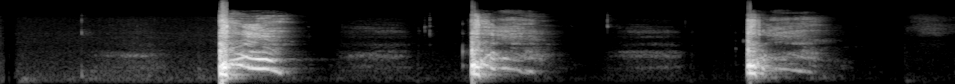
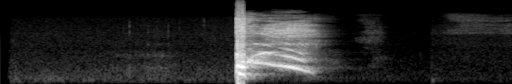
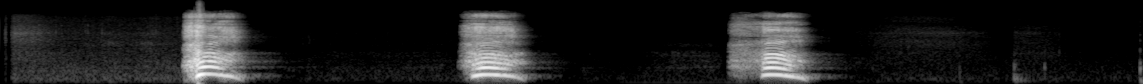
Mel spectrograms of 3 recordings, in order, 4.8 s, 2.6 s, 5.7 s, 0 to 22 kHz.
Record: {"three_cough_length": "4.8 s", "three_cough_amplitude": 32768, "three_cough_signal_mean_std_ratio": 0.24, "cough_length": "2.6 s", "cough_amplitude": 32768, "cough_signal_mean_std_ratio": 0.26, "exhalation_length": "5.7 s", "exhalation_amplitude": 32767, "exhalation_signal_mean_std_ratio": 0.26, "survey_phase": "beta (2021-08-13 to 2022-03-07)", "age": "65+", "gender": "Female", "wearing_mask": "No", "symptom_cough_any": true, "smoker_status": "Ex-smoker", "respiratory_condition_asthma": false, "respiratory_condition_other": false, "recruitment_source": "Test and Trace", "submission_delay": "0 days", "covid_test_result": "Negative", "covid_test_method": "LFT"}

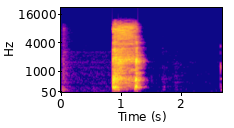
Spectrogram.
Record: {"cough_length": "2.7 s", "cough_amplitude": 20816, "cough_signal_mean_std_ratio": 0.31, "survey_phase": "beta (2021-08-13 to 2022-03-07)", "age": "65+", "gender": "Female", "wearing_mask": "No", "symptom_none": true, "smoker_status": "Never smoked", "respiratory_condition_asthma": false, "respiratory_condition_other": false, "recruitment_source": "REACT", "submission_delay": "3 days", "covid_test_result": "Negative", "covid_test_method": "RT-qPCR", "influenza_a_test_result": "Negative", "influenza_b_test_result": "Negative"}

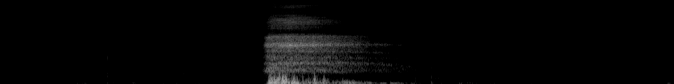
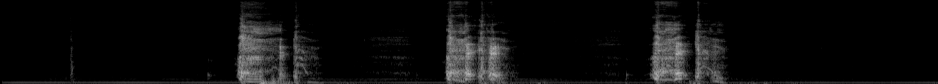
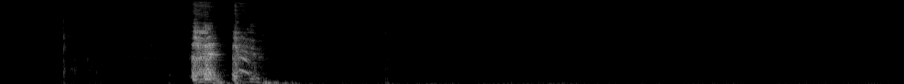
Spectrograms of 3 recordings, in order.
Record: {"exhalation_length": "6.7 s", "exhalation_amplitude": 4960, "exhalation_signal_mean_std_ratio": 0.28, "three_cough_length": "9.4 s", "three_cough_amplitude": 15564, "three_cough_signal_mean_std_ratio": 0.33, "cough_length": "9.0 s", "cough_amplitude": 9079, "cough_signal_mean_std_ratio": 0.19, "survey_phase": "alpha (2021-03-01 to 2021-08-12)", "age": "65+", "gender": "Male", "wearing_mask": "No", "symptom_headache": true, "smoker_status": "Never smoked", "respiratory_condition_asthma": false, "respiratory_condition_other": false, "recruitment_source": "Test and Trace", "submission_delay": "2 days", "covid_test_result": "Positive", "covid_test_method": "RT-qPCR", "covid_ct_value": 27.0, "covid_ct_gene": "ORF1ab gene", "covid_ct_mean": 27.3, "covid_viral_load": "1100 copies/ml", "covid_viral_load_category": "Minimal viral load (< 10K copies/ml)"}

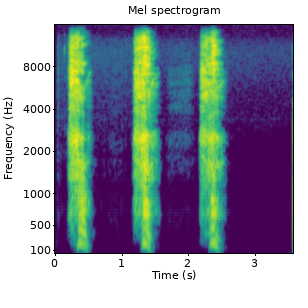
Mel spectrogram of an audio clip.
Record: {"exhalation_length": "3.6 s", "exhalation_amplitude": 26866, "exhalation_signal_mean_std_ratio": 0.31, "survey_phase": "alpha (2021-03-01 to 2021-08-12)", "age": "45-64", "gender": "Female", "wearing_mask": "No", "symptom_none": true, "smoker_status": "Never smoked", "respiratory_condition_asthma": false, "respiratory_condition_other": false, "recruitment_source": "REACT", "submission_delay": "9 days", "covid_test_result": "Negative", "covid_test_method": "RT-qPCR"}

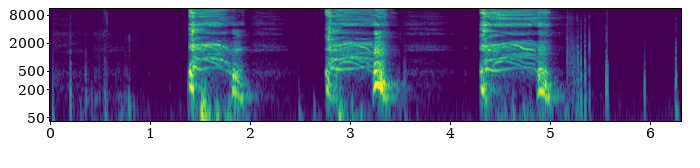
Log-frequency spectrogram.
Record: {"three_cough_length": "6.3 s", "three_cough_amplitude": 7012, "three_cough_signal_mean_std_ratio": 0.45, "survey_phase": "beta (2021-08-13 to 2022-03-07)", "age": "65+", "gender": "Male", "wearing_mask": "No", "symptom_none": true, "smoker_status": "Ex-smoker", "respiratory_condition_asthma": false, "respiratory_condition_other": false, "recruitment_source": "REACT", "submission_delay": "3 days", "covid_test_result": "Negative", "covid_test_method": "RT-qPCR"}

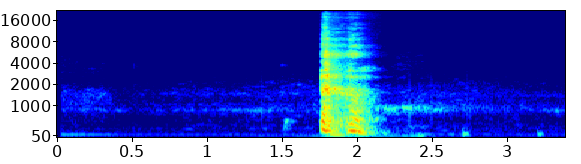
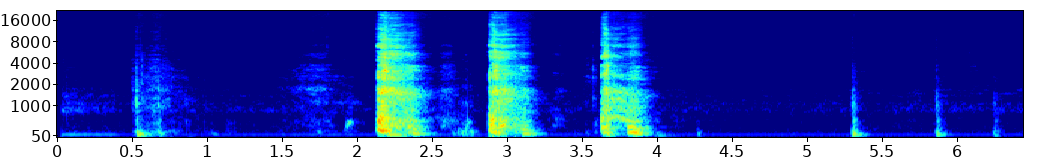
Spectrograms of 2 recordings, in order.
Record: {"cough_length": "3.4 s", "cough_amplitude": 18945, "cough_signal_mean_std_ratio": 0.22, "three_cough_length": "6.4 s", "three_cough_amplitude": 14751, "three_cough_signal_mean_std_ratio": 0.26, "survey_phase": "beta (2021-08-13 to 2022-03-07)", "age": "18-44", "gender": "Male", "wearing_mask": "No", "symptom_sore_throat": true, "smoker_status": "Never smoked", "respiratory_condition_asthma": false, "respiratory_condition_other": false, "recruitment_source": "REACT", "submission_delay": "11 days", "covid_test_result": "Negative", "covid_test_method": "RT-qPCR", "influenza_a_test_result": "Negative", "influenza_b_test_result": "Negative"}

